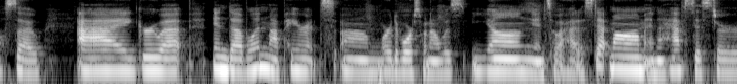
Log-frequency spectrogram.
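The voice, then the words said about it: Southern US accent. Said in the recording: “this accent, that I couldn't be from here ... Southwest Virginia ... deepened the accent by going to a college in Tennessee”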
